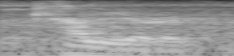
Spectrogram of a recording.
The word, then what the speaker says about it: Cagliari: How do I pronounce it? Cagliari.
